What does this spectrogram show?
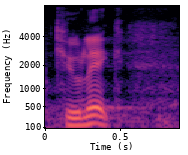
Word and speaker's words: Qlik: queue lick or click it's pronounced click but we'll accept click or cue lick but this might be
